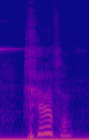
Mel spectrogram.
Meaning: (noun) 1. a gift, donation, present 2. a gift, talent; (verb) singular past subjunctive of geven; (adjective) inflection of gaaf: masculine/feminine singular attributive
- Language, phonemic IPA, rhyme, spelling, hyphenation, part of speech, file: Dutch, /ˈɣaːvə/, -aːvə, gave, ga‧ve, noun / verb / adjective, Nl-gave.ogg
